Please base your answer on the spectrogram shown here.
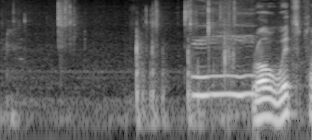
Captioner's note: dice rolling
